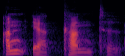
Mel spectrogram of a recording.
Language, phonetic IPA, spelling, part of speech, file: German, [ˈanʔɛɐ̯ˌkantə], anerkannte, adjective / verb, De-anerkannte.ogg
- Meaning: first/third-person singular dependent preterite of anerkennen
